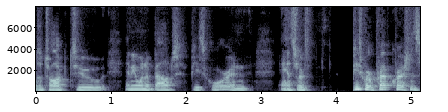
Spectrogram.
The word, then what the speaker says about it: Peace Corps: So, because I don't want to assume that folks know what PeaceCore is and it's Peacecore, the S is silent.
